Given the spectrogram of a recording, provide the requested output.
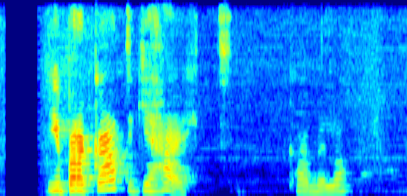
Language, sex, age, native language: Icelandic, male, 14, Icelandic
